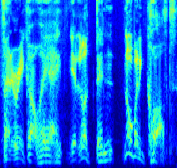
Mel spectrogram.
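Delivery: rough, really scratchy, fed-up, angry voice. Retelling what Bob said once he got annoyed, imitating Bob's scratchy voice. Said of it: "He had this really scratchy voice".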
